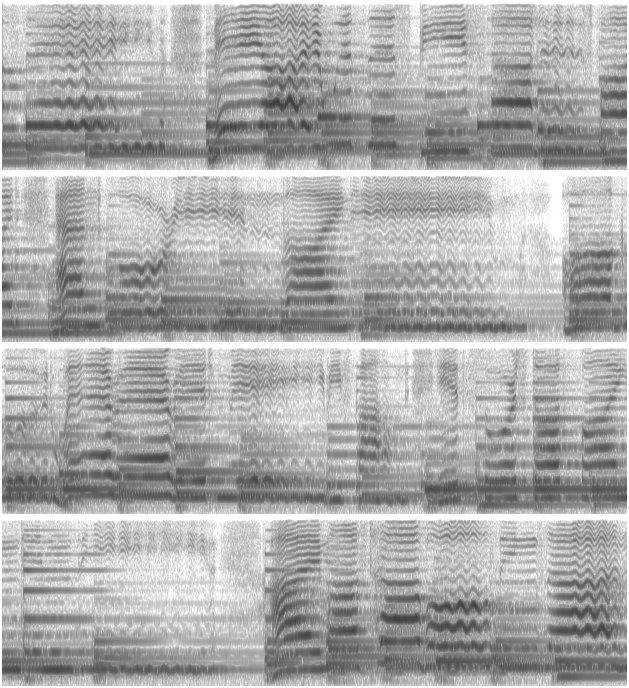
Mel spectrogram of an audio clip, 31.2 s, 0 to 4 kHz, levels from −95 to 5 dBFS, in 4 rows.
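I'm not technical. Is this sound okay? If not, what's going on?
No, there are a few small hiccups, all typical of audio sent over an internet call, which also gives it that narrow, phone-like sound with the top end cut off.

The first kind is a short stall from a late packet. A chunk of audio arrived late, so the call software held the last bit of sound until it showed up, then carried on. Nothing gets lost, but you'll hear a sound stretched a touch too long, maybe with a faint buzz. It happens at 6.02 to 6.07 s, at 13.18 to 13.25 s (the longest, about 50 ms), and at 27.18 to 27.33 s.

The second is a short concealed packet loss, right after the first stall, at 6.07 to 6.13 s. This time about 40 ms of audio never made it. The software patched the gap by continuing the previous sound and blending back in, so you may hear a quick smear or wobble there, and a tiny bit of sound is actually missing.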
